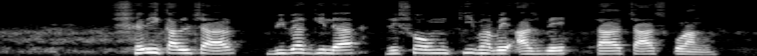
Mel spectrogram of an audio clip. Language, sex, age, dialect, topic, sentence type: Bengali, male, 18-24, Rajbangshi, agriculture, statement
